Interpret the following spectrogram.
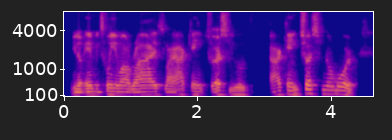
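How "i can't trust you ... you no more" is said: acted, heated yelling outburst held small. Recalling yelling at him between Uber rides at night, retelling a yell. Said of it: "I was yelling at him".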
